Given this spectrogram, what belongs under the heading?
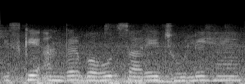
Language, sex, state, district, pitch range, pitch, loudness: Hindi, female, Punjab, Fazilka, 185-190 Hz, 190 Hz, -15 LUFS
